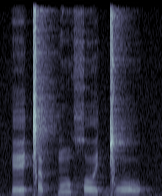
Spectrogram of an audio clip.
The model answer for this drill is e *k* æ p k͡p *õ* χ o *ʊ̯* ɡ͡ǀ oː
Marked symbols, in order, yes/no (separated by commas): no, yes, no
